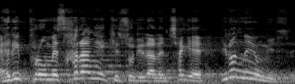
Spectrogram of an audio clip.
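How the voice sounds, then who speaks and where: A man talks at a very fast pace in a high voice with very wide pitch swings over noticeable background noise. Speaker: pastor. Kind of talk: sermon.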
